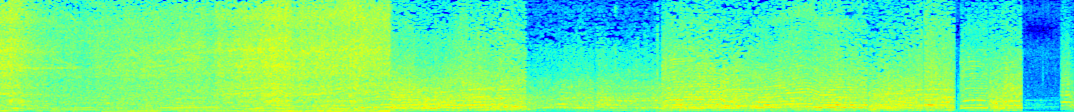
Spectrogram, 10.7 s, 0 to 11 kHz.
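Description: F1 2019 racing game with cars on the Mexico circuit: high-pitched engines rise and fall steadily through gear changes and rev shifts, with a commentator talking continuously over the loud motor sound.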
